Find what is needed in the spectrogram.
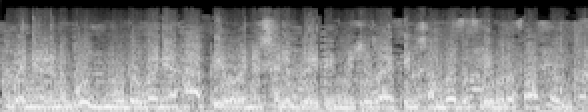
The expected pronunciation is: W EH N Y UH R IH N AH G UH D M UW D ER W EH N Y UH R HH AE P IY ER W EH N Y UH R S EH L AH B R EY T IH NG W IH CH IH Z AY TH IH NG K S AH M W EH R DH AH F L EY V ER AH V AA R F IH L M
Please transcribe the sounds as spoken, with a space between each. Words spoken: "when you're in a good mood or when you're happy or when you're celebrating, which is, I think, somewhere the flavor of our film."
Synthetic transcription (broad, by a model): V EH N Y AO R IH N AH G UH D M UW D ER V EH N Y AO R HH AE P IY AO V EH N Y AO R S EH L AH B R EY T IH NG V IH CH IH Z AY T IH NG K S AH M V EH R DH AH F L EY V ER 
